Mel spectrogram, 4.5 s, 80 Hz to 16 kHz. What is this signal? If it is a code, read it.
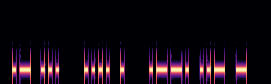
Morse code, heard as a keyed tone, about 20 wpm, 700 Hz. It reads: AS HE PUT
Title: A Sound Of Thunder 20wpm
